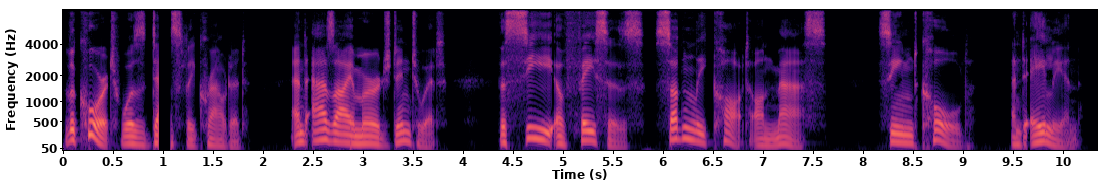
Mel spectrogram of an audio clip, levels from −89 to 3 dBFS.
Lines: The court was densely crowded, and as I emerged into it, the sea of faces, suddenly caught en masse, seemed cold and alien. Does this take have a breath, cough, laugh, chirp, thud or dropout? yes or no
yes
